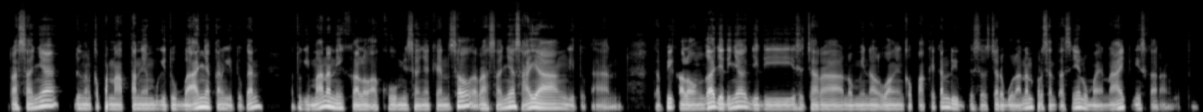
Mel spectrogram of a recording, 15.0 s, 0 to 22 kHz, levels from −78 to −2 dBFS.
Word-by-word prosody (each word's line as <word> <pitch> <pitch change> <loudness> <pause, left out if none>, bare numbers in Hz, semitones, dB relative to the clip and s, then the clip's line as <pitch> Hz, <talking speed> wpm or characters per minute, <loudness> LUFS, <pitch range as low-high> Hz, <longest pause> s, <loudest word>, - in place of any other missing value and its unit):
rasanya 135 - +2 0.2
dengan 95 -2 0
kepenatan 95 0 -1
yang 95 0 0
begitu 95 0 -2
banyak 110 +9 +4
kan 95 - -1
gitu 85 - -6
kan, 125 +8 +1 0.4
atau 115 -6 -5
gimana 95 +11 +4
nih 110 -3 +4
kalau 90 0 +1
aku 90 +1 -2
misalnya 85 -1 -1
cancel 105 - +2
rasanya 95 +7 +1
sayang 105 -4 +3
gitu - - -9
kan. - - -8 0.4
Tapi 120 -1 0
kalau 95 -2 +2
enggak 115 +6 +4
jadinya 120 +7 +3
jadi 90 -1 -2
secara 90 -1 -2
nominal 90 0 -2
uang 90 0 0
yang - - -14
kepake 85 +5 -6
kan 125 0 +1
di 95 -4 -1
secara 90 0 -4
bulanan 85 +8 -1
persentasenya 100 +4 -2
lumayan 85 -2 -3
naik 110 +6 0
nih 95 - -3
sekarang - - -10
gitu. - - -27
95 Hz, 160 wpm, -23 LUFS, 90-110 Hz, 0.4 s, banyak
